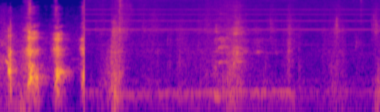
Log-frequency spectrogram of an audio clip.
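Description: A heap of clothes drops onto a bed with a soft rustle.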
